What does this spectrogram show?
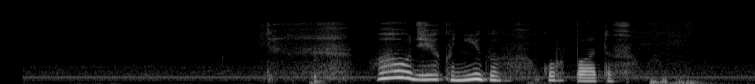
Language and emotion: Russian, sad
